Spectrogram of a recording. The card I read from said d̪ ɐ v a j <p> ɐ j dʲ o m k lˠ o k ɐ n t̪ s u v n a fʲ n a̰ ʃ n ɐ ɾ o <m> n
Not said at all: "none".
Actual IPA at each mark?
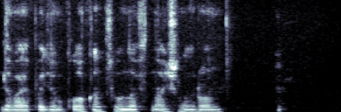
p, none

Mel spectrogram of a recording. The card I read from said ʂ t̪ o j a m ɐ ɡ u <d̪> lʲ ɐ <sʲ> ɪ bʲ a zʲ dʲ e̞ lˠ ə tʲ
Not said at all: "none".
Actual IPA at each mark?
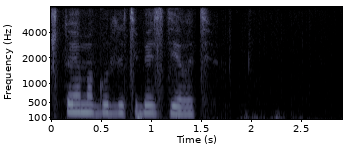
d̪, tʲ

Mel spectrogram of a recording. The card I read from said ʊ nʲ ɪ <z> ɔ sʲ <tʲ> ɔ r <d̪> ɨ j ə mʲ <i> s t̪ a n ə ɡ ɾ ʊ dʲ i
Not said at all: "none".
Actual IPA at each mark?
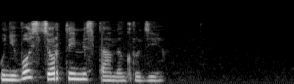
v, tʲ, t̪, ɪ

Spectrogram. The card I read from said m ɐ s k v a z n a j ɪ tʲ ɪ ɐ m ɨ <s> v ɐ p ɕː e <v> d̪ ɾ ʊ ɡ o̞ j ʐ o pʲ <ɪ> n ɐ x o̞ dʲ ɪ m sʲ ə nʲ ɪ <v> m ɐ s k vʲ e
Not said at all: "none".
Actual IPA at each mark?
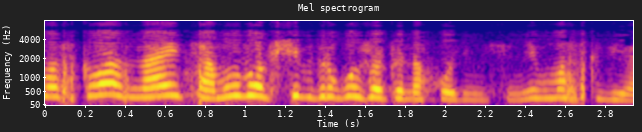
none, v, ɪ, v

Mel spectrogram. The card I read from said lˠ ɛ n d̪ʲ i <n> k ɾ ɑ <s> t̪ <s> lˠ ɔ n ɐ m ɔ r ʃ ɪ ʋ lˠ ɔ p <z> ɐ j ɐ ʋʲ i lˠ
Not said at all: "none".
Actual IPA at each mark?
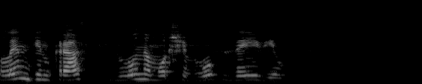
n, s, z, z

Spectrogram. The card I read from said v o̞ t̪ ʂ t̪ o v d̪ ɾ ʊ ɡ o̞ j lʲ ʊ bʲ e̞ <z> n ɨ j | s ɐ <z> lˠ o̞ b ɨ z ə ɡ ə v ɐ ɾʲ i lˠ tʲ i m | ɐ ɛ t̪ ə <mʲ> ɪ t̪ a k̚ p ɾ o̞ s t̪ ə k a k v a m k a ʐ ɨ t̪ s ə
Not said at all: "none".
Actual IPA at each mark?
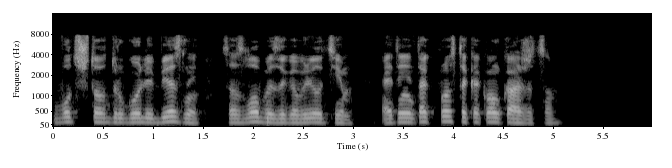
z, z, nʲ

